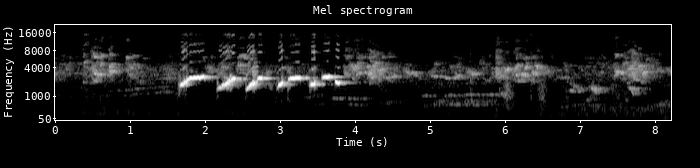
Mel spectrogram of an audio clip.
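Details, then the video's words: Caged greater green leafbird song with canary-style imitation: a rapid burst of bright rising-falling whistled notes around 1.7–3 seconds, followed by softer scattered twittering phrases and faint distant chirps. "Masteran Cucak Ijo Isian Kenari Jernih"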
